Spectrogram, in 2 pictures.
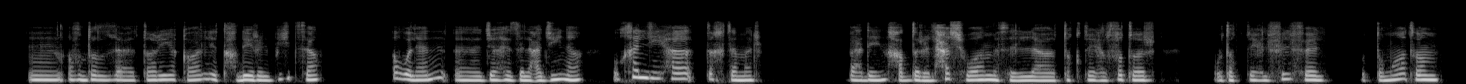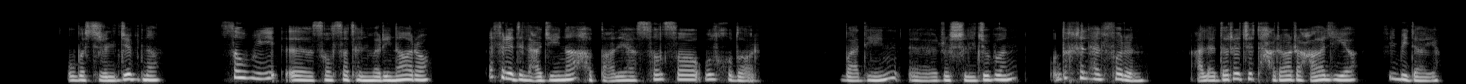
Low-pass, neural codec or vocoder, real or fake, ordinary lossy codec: none; none; real; none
